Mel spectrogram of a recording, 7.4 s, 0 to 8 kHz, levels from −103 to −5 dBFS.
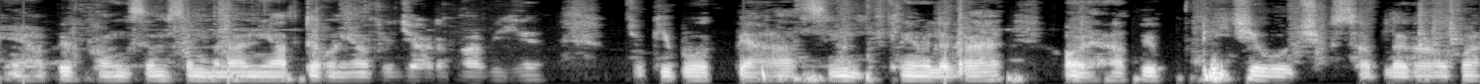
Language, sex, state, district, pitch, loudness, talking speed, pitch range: Hindi, male, Bihar, Muzaffarpur, 105 Hz, -18 LUFS, 245 wpm, 100-110 Hz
